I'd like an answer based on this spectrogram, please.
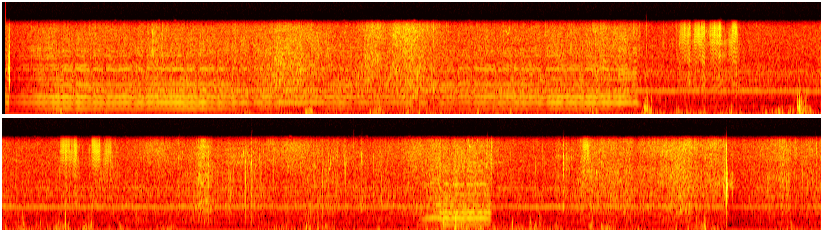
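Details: Buff-tailed bumblebee buzz pollinating cranberry flowers in southern Chile: a loud steady buzzing for the first eight seconds, then softer intermittent buzzes and a short sharp burst near sixteen seconds.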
